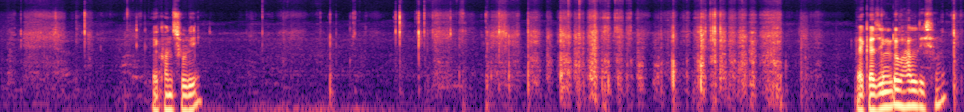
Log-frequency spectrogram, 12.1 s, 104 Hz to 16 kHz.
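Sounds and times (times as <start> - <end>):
knife scraping packaging: 5.2 - 10.2.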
